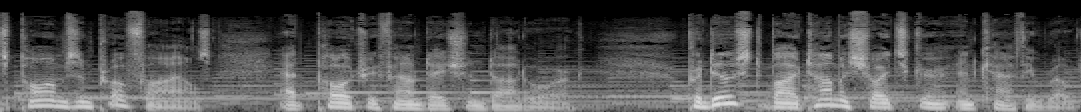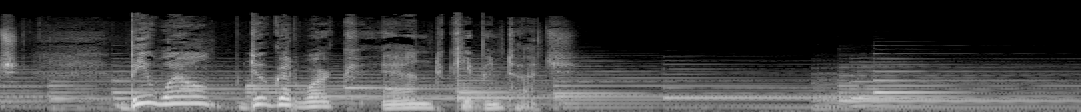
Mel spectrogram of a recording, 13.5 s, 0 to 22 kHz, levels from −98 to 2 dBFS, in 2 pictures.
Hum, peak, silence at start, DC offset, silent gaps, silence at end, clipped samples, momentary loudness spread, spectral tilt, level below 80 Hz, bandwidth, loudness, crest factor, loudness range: none; -4 dBFS; 0 s; under 0.1%; none; 0 s; under 0.1%; 17 LU; -5.5 dB/octave; -42 dBFS; 15 kHz; -22 LUFS; 18 dB; 7 LU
